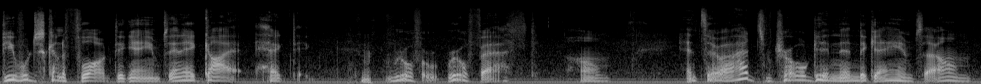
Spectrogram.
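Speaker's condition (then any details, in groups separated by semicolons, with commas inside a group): Friedreich's ataxia; rare neuromuscular disease, loss of balance and coordination, walking difficult, uses walker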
